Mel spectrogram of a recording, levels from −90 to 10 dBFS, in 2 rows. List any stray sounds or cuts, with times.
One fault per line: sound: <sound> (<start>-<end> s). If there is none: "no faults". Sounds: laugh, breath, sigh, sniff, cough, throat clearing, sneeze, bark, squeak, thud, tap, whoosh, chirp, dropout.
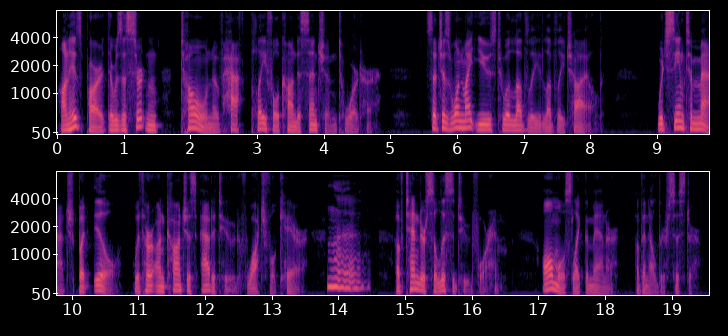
sound: laugh (13.8-14.5 s)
